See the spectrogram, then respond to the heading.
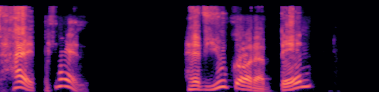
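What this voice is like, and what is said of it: Imitated non-native English accent. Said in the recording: “English is his second language, so he spoke real fresh... because of his fresh accent”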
